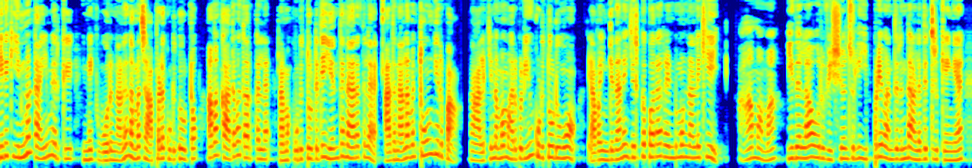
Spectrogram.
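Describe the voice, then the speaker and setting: A man's voice: high voice, rapid-fire, warm tone, no room sound, close to an everyday voice. A man voicing a grown son in a cartoon, earnestly coaxing his mother. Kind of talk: animated cartoon voice acting.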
